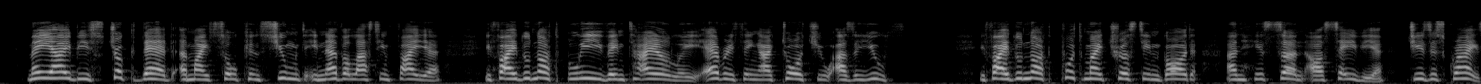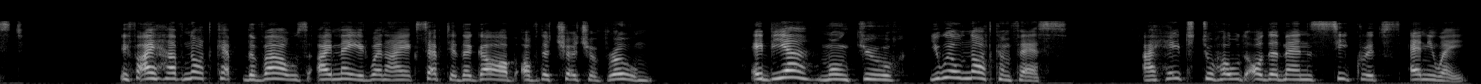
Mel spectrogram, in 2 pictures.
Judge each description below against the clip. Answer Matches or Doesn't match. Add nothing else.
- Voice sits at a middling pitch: Doesn't match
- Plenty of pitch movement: Doesn't match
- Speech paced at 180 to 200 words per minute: Doesn't match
